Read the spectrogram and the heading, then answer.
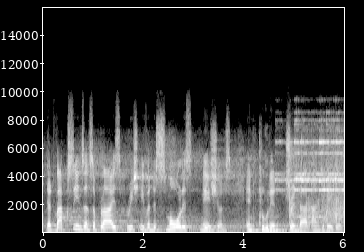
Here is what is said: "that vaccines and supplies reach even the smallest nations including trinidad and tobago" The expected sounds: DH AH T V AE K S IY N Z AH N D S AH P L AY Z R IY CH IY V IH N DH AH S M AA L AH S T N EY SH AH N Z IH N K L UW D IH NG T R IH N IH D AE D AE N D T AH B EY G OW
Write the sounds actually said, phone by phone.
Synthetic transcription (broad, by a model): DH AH T V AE K S IY N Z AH N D S AH P L AY Z R IY CH IY V IH N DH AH S M AA L AH S T N EY SH AH N Z IH N K L UW D IH NG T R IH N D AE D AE N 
